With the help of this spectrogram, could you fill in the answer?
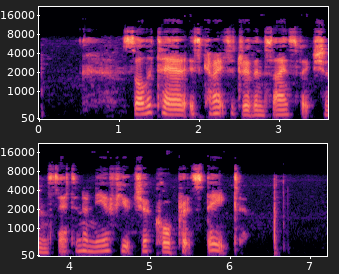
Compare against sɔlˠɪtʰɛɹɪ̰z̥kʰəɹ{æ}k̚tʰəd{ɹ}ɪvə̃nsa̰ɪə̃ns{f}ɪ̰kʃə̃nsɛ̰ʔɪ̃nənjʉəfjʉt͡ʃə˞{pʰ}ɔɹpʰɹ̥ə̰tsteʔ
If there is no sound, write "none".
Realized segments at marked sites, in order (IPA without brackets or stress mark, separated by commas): ɛ, ɹ, f, kʰ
